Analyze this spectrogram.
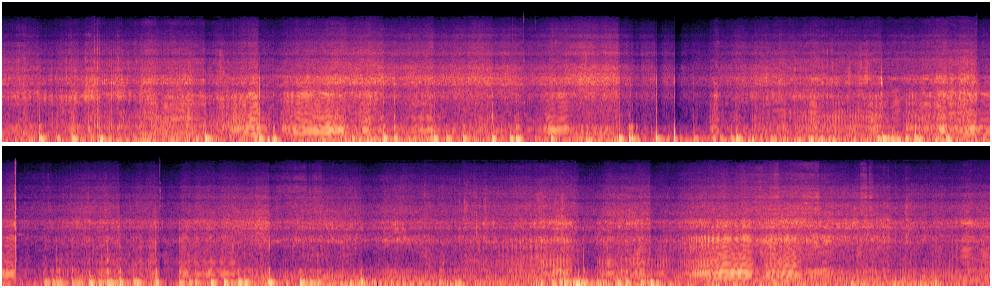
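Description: Motocross dirt bike engine revving hard and rising and falling in pitch through the gears as it races around the track, with brief throttle cuts every so often.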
